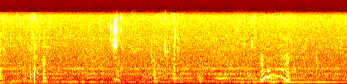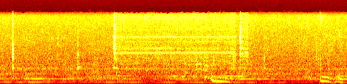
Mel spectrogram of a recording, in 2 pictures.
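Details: Cat with a wheeze: quiet, whistling, musical breath sounds from narrowed airways.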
